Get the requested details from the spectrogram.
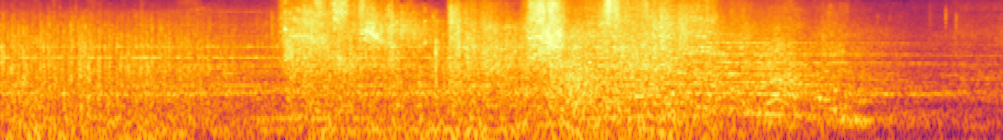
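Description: A helicopter roars overhead with loud rotor noise.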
